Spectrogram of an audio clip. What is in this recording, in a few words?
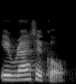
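"erratical", English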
